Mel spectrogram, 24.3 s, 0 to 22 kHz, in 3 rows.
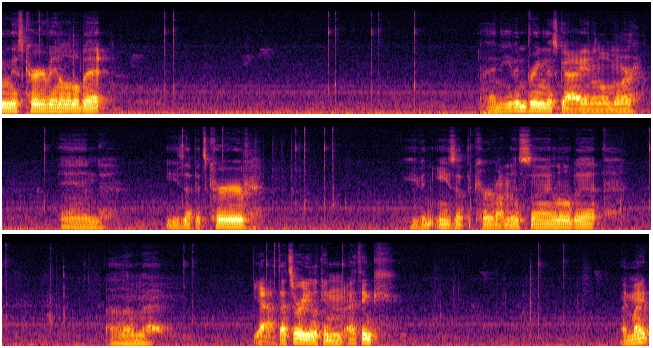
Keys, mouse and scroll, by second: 1.7 click, 3.7 click, 4.2 click, 4.8-6.2 drag, 8.3-10.0 drag, 10.4 click, 11.4 click, 11.8 click, 13.6-15.3 drag, 15.9 click, 18.1 click, 19.2 click, 20.1-20.6 drag, 22.5-22.9 shift+drag.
